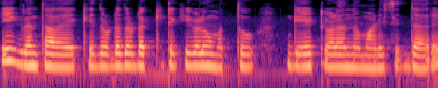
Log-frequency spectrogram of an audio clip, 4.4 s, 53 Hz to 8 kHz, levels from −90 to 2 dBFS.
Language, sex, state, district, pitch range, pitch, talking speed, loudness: Kannada, female, Karnataka, Bangalore, 180-195 Hz, 185 Hz, 125 wpm, -17 LUFS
